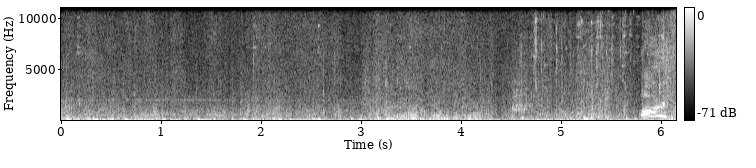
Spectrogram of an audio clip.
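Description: Horse hooves gallop in Red Dead Redemption 2, a fast, continuous clip-clop rhythm heard close, with wind noise and occasional rattles in the background.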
